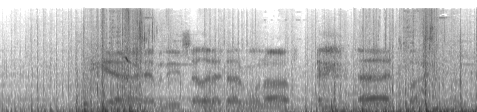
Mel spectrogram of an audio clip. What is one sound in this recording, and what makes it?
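Rapid gunfire bursts out in loud cracks.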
